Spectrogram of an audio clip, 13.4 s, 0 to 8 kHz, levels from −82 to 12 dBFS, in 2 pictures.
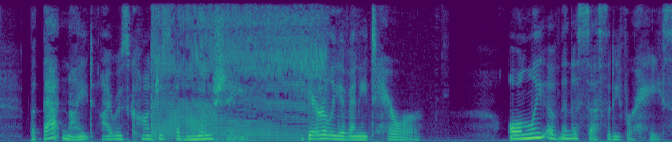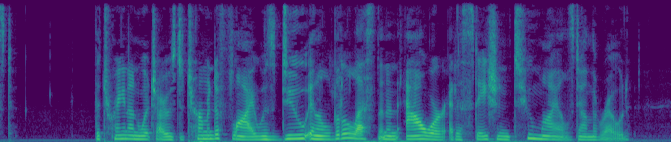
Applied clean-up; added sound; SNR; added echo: none; Fart; 11 dB; none.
